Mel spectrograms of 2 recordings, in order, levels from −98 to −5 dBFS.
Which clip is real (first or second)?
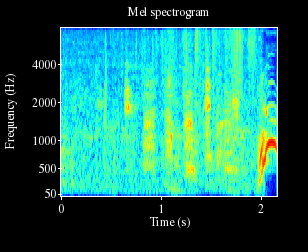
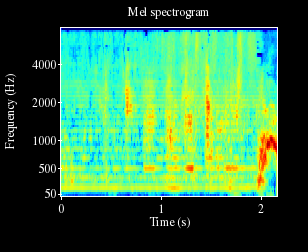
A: first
